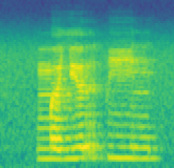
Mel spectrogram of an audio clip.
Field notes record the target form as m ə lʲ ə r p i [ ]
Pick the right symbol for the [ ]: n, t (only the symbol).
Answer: n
